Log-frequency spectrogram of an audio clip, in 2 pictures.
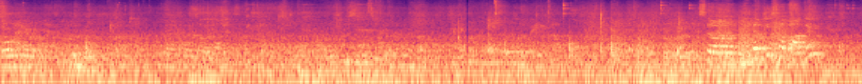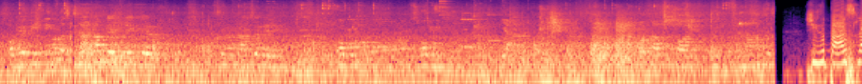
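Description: A crowd of people chatter around close by.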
